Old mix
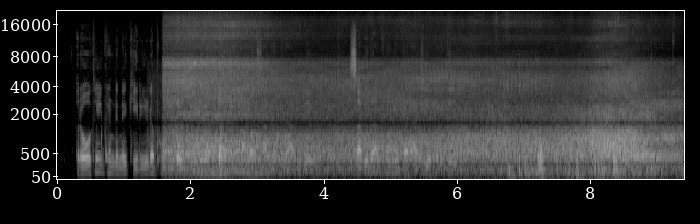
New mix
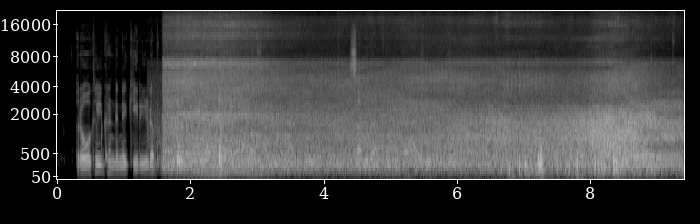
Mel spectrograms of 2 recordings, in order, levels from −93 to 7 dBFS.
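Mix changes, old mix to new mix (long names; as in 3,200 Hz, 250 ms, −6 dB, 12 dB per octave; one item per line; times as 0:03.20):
background +4.5 dB
master: remove phaser with its sweep stopped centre 640 Hz, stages 4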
